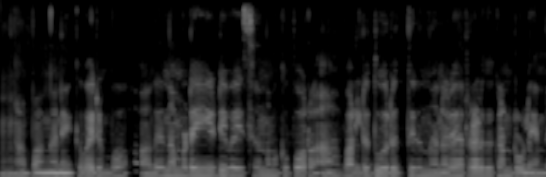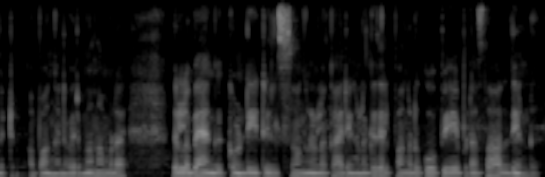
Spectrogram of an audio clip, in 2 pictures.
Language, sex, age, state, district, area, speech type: Malayalam, female, 30-45, Kerala, Ernakulam, rural, spontaneous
